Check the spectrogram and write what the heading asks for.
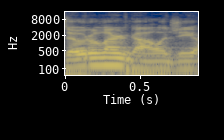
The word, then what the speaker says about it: otolaryngology: lot what Otolaryngology is many patients including my own daughter sometimes can't pronounce the word correctly but it is Otolaryngology our official name of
